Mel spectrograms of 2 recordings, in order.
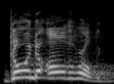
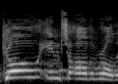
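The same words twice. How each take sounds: First: "into" held longer and leaned on, falling; stress on into. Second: "Go" hit first and strongest, falling; stress on go. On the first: Pastor urging the church outward, stress on "into". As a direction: lean into the word "into". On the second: Pastor sending the church out, stress on "Go". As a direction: punch the opening word "Go". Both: Shown as a demonstration. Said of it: "repeated command, shifted stress".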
